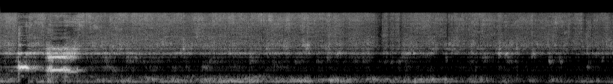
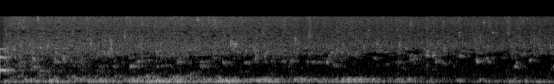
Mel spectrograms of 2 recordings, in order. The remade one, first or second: first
